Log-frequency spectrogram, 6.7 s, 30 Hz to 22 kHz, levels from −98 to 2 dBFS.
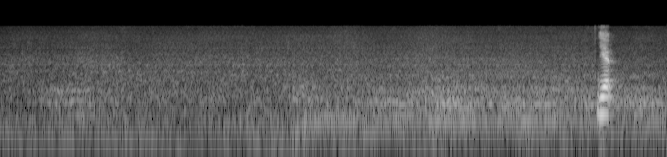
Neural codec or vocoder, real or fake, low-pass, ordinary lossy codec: codec, 16 kHz, 4 kbps, X-Codec, HuBERT features, trained on general audio; fake; 7.2 kHz; none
